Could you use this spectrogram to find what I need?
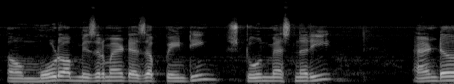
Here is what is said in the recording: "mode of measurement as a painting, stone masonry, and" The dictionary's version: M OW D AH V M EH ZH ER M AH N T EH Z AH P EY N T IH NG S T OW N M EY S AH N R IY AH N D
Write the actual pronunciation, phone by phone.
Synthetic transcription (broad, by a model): M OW D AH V M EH Z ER M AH N T EH Z AH P EY N T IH NG S T OW N M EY S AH R IY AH N D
